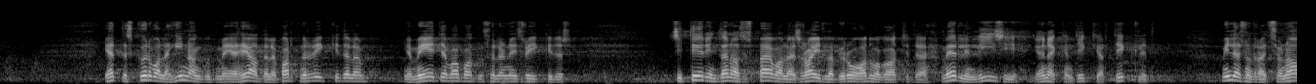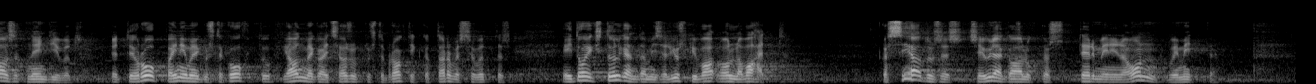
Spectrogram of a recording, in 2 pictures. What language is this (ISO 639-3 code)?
est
